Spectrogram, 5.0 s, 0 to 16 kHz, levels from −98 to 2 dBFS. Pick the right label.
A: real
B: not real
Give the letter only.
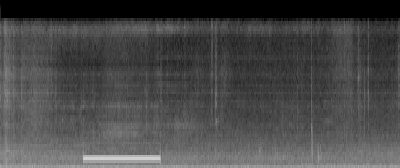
B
